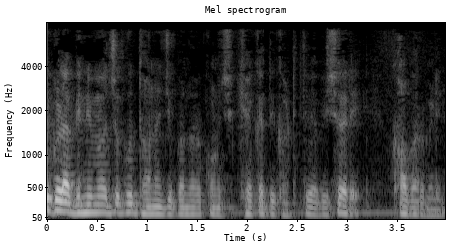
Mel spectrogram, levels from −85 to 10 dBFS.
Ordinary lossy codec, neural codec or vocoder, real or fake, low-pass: AAC, 32 kbps; none; real; 7.2 kHz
